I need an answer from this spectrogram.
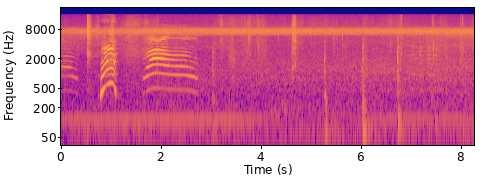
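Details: Lynx Point Siamese cat talking back with two clear meows near the start, the first short and rising-falling, the second longer and drawn out, followed by quiet room noise with a few soft knocks and a steady high electrical whine.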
